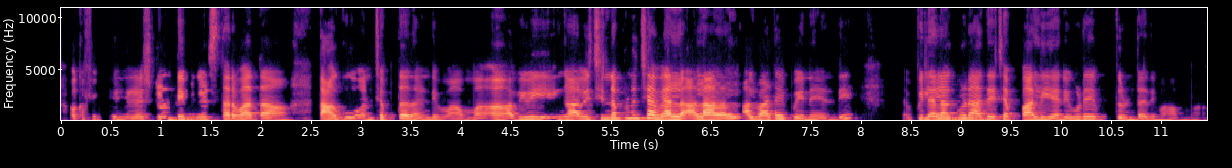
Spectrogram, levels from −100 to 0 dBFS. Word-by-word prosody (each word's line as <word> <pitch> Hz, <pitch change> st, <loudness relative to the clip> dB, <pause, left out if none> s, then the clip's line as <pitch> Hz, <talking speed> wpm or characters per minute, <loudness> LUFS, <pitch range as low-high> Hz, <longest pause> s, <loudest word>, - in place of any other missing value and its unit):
ఒక -, -, -15 dB
15 225 Hz, 0 st, -11 dB
minutes, 215 Hz, +1 st, -8 dB
20 225 Hz, +1 st, 0 dB
minutes 210 Hz, -1 st, -6 dB
తర్వాత 205 Hz, 0 st, +2 dB, 0.6 s
"తాగు" 185 Hz, +3 st, +2 dB
అని 220 Hz, -, -7 dB
చెప్తదండి 180 Hz, -10 st, -1 dB
మా 165 Hz, -, -7 dB
అమ్మ. 170 Hz, +2 st, -16 dB, 0.2 s
ఆ! -, -, +3 dB
అవి 225 Hz, +3 st, -3 dB, 0.3 s
ఇంగ 240 Hz, +1 st, -5 dB
అవి 235 Hz, +1 st, -1 dB
చిన్నప్పటి 275 Hz, +4 st, 0 dB
నుంచి 305 Hz, +3 st, +2 dB
అవి 265 Hz, -4 st, +4 dB
అలా 235 Hz, -2 st, +5 dB
అలా 225 Hz, 0 st, +7 dB, 0.2 s
అల్ 215 Hz, -, 0 dB
అలవాటు 235 Hz, +6 st, +1 dB
అయిపోయినాయండి. 185 Hz, -5 st, -6 dB, 0.7 s
"పిల్లలకి 265 Hz, +1 st, +2 dB
గూడా 285 Hz, -1 st, +3 dB
అదే 235 Hz, -1 st, 0 dB
చెప్పాలి" 225 Hz, -3 st, +1 dB
అని 210 Hz, -, -5 dB
గూడా 235 Hz, +2 st, -1 dB
చెప్తుంటది 185 Hz, -6 st, -7 dB
మా 160 Hz, -, -10 dB
అమ్మ. 170 Hz, +1 st, -18 dB
220 Hz, 165 wpm, -22 LUFS, 195-245 Hz, 0.7 s, అలా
